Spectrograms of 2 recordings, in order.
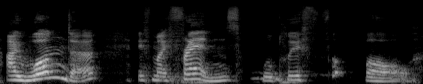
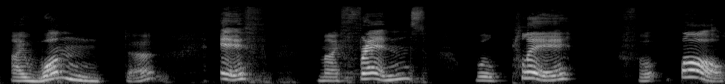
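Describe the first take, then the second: First: Slow, leaning on "wonder", "friends" and "football"; gentle beat through "wonder", "friends", "play"; light iambic stress. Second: Very slow, in pieces, punching "WON-der", "FRIENDS", "PLAY", "BALL"; exaggerated iambic stress. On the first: Teacher giving an example line, lightly marked iambic stress. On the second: Teacher breaking the example down for students, exaggerated iambic stress. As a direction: stretch and hit "wonder", "friends", "play", end of "football". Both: Shown as a demonstration. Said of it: "I'm obviously exaggerating this".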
